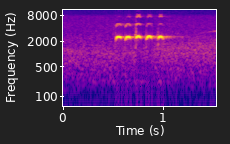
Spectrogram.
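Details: Whimbrel (Numenius phaeopus) whistled call: a quick, even titter of five clear whistled notes, all on one pitch, over about half a second against a faint background hiss.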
